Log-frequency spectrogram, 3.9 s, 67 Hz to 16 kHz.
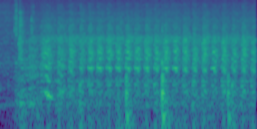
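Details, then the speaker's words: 2000 Audi TT after sitting about 7 years, restart after it stalled: starter grinds rhythmically then engine catches on a hesitant uneven idle; owner suspects bad old gas, plans to run it to burn it off. "Come on! Yes! Alright, so it's having a really hard time idling right now. That's probably because there's a lot of bad gas in there and it just hasn't been starting in a while."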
